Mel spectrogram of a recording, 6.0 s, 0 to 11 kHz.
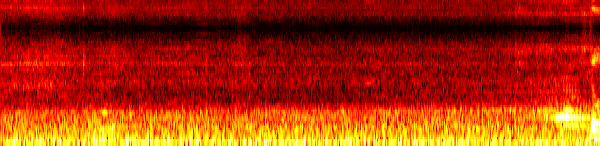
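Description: Lamborghini Gallardo's V10 engine running steadily without revving, heard from inside the cabin as an even low rumble.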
